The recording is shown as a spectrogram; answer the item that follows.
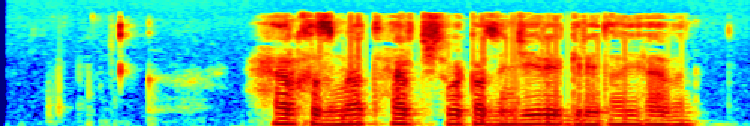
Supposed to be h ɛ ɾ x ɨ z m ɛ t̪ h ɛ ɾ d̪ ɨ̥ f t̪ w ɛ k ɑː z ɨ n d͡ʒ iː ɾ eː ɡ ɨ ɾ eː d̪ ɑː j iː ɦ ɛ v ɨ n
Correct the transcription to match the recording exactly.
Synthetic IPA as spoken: h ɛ ɾ x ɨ z m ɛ t̪ h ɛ ɾ t̪ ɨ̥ ʃ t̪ w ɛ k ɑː z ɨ n d͡ʒ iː ɾ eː ɡ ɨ ɾ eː d̪ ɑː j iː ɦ ɛ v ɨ n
